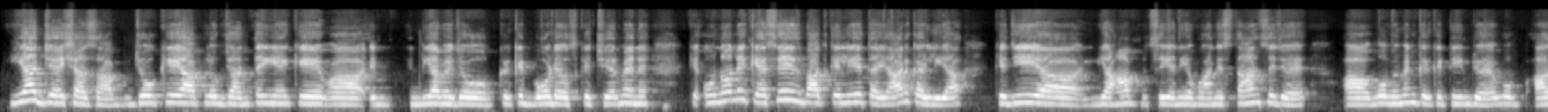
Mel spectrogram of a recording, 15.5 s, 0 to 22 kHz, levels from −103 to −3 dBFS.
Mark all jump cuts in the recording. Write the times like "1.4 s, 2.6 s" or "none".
none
